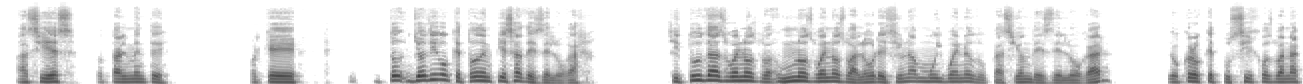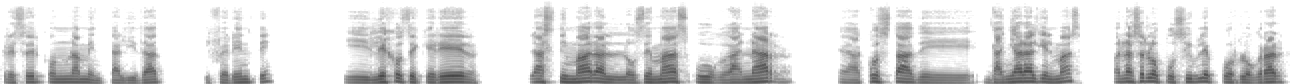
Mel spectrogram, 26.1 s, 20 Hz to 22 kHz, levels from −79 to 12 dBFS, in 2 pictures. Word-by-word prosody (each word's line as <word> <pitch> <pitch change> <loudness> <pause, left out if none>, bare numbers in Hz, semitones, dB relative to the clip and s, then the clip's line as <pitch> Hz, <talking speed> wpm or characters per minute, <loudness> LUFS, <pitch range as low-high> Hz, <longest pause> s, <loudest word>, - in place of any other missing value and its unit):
Así 135 +2 -1
es 150 -1 0 0.2
totalmente. 140 -2 -3 0.8
Porque 135 +1 +2 0.8
to 215 0 +3
yo 205 +5 +4
digo 240 0 +1
que - - -1
todo 195 +1 +2
empieza 185 +1 0
desde 120 -5 -2
el 105 - -6
hogar. 105 +1 -6 0.9
Si 160 -2 -3
tú 215 +11 +3
das 215 -3 +5
buenos, 195 -3 +4
unos 160 +5 +3
buenos 170 -1 +2
valores 135 +1 0
y - - -1
una 165 +2 -2
muy 160 -1 -2
buena 155 +1 -2
educación 130 +1 -4
desde 110 -2 -4
el 110 +1 -4
hogar, 130 - -1 0.5
yo 140 -1 -6
creo 160 -2 +2
que 155 - -2
tus 130 +1 -6
hijos 145 -1 -3
van 145 0 0
a 145 -1 -1
crecer 130 +2 -4
con 135 -1 -3
una 135 0 +1
mentalidad 115 +1 -4 0.4
diferente, 130 +6 -4 0.7
y 125 -2 -4
lejos 140 +4 +2
de 135 -3 0
querer 135 -2 +3 0.5
lastimar 145 +2 +3
a 150 -2 +6
los 120 -3 -2
demás, 140 +2 +2
o 130 -4 0
ganar 130 +4 +1 0.4
a 120 -2 -7
costa 145 -1 +1
de 115 +1 -6
dañar 130 +5 +2
a 160 - +7
alguien 150 -4 +1
más, 165 +5 -2 0.3
van 145 +1 -3
a 155 - +5
hacer 165 +3 0
lo 160 -4 +2
posible 145 +3 -1
por 130 -3 -4
lograr 135 +3 +1
140 Hz, 145 wpm, -23 LUFS, 125-155 Hz, 0.9 s, a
